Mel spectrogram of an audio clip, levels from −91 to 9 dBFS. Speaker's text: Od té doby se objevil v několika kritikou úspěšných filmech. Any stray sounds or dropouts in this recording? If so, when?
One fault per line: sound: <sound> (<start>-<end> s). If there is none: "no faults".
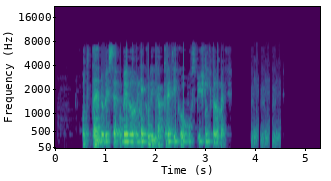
sound: laugh (3.9-4.5 s)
